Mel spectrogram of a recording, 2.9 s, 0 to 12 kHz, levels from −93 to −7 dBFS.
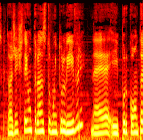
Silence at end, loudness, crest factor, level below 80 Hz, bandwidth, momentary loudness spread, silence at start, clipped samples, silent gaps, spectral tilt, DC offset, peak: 0 s; -19 LUFS; 14 dB; -44 dBFS; 11.5 kHz; 7 LU; 0 s; under 0.1%; none; -6.5 dB/octave; under 0.1%; -6 dBFS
